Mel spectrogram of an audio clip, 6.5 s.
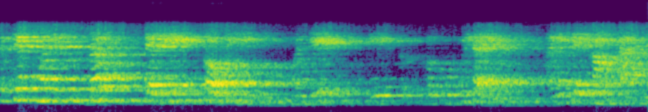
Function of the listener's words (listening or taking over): listening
